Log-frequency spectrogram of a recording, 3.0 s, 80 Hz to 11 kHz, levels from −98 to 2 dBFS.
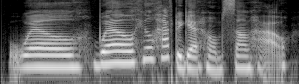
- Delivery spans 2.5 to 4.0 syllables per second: Yes, 3.7 syllables/s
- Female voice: Yes, female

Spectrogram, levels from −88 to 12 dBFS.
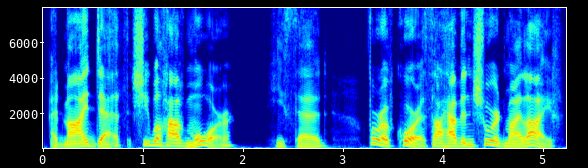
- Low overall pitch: No, medium, 165 Hz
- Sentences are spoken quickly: No, average, 195 wpm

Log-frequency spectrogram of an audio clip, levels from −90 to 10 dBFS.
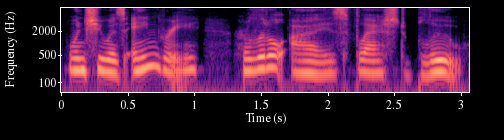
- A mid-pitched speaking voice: No, high, 195 Hz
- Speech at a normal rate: Yes, average, 175 wpm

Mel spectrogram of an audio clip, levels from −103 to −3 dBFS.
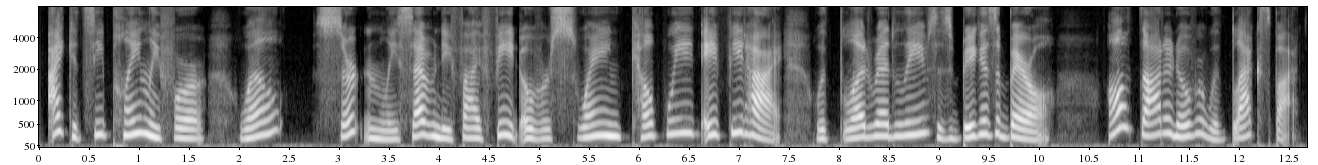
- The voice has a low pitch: No, high, 245 Hz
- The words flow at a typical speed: Yes, average, 150 wpm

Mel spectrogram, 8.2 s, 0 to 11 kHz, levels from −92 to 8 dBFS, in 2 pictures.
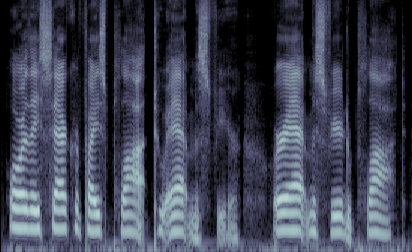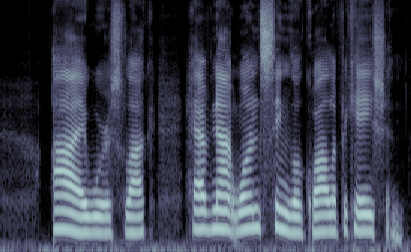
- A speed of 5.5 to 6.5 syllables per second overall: No, 5.0 syllables/s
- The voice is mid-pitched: Yes, medium, 180 Hz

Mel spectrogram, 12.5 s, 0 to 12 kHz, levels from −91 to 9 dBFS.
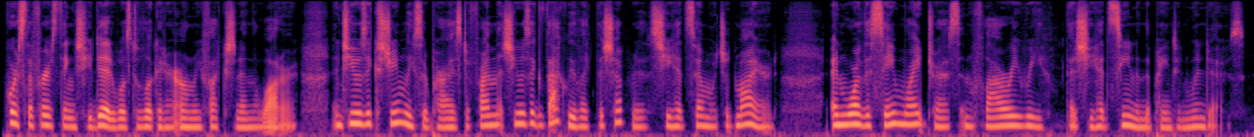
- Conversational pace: No, fast, 255 wpm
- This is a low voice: No, high, 195 Hz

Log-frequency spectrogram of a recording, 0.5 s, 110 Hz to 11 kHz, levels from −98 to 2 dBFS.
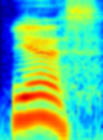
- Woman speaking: Yes, female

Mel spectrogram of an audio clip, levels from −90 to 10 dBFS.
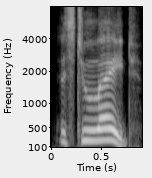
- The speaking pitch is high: Yes, high, 210 Hz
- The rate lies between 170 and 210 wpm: Yes, average, 200 wpm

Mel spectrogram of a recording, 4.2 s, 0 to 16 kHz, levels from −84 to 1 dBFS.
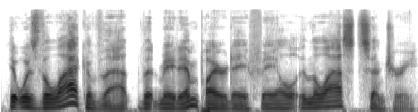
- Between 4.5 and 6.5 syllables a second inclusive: Yes, 4.7 syllables/s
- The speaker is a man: Yes, male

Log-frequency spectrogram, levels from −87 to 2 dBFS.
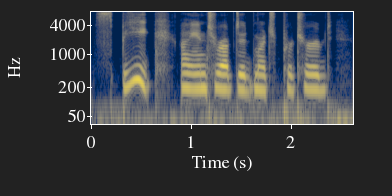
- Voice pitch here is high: Yes, high, 200 Hz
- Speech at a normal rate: No, slow, 115 wpm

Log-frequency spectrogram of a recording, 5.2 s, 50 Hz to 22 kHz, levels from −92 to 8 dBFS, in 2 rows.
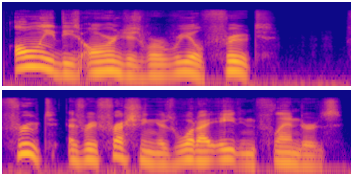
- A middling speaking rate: Yes, average, 170 wpm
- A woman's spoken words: No, male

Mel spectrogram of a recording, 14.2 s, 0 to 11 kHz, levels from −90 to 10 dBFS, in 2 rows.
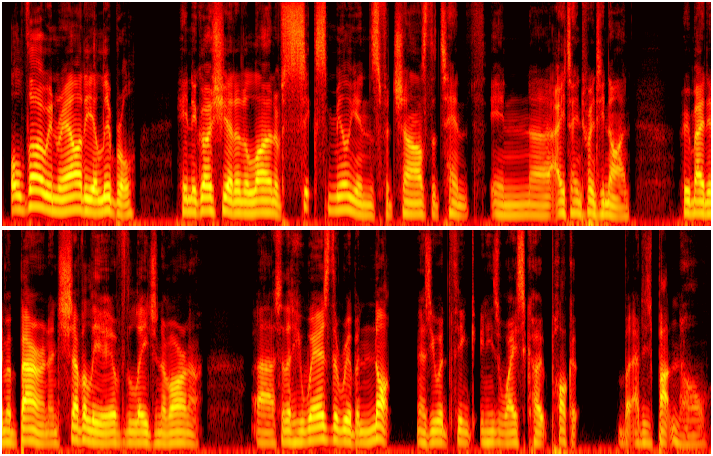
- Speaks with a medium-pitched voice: No, low, 120 Hz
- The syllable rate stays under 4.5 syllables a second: No, 6.2 syllables/s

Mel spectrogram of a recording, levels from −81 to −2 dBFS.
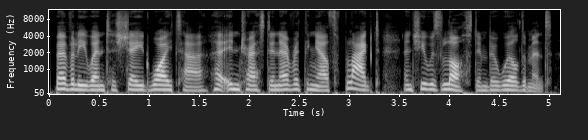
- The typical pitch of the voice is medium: Yes, medium, 175 Hz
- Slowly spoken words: No, average, 200 wpm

